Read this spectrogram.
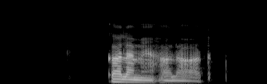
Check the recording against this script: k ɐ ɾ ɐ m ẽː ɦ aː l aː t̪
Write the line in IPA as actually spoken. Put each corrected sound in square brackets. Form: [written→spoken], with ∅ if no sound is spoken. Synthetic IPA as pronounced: k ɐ [ɾ→l] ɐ m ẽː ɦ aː l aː t̪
